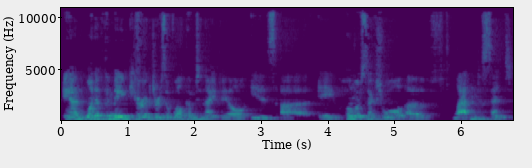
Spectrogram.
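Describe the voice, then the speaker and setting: A woman's voice: medium pitch, normal speed, darkish tone. A woman moderating a live panel discussion, speaking to the room as she poses topics to the panel. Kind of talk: spoken panel discussion before an audience. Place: panel at a public library, indoors. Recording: roomy, distant library event recording.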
